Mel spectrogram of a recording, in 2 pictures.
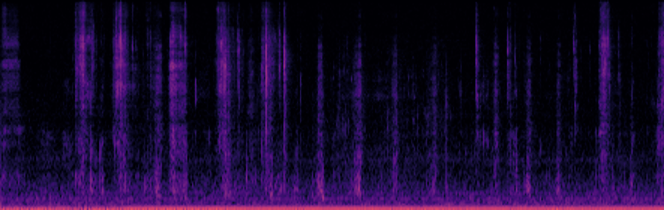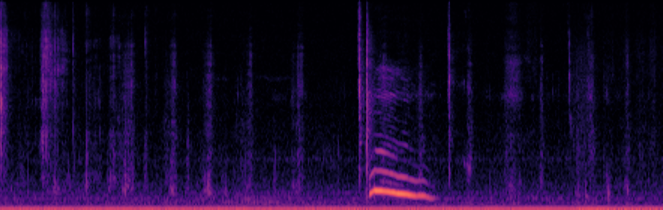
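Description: Close-up chewing of a crisp lettuce-leaf wrap filled with salad: a string of wet crunches, dense at first and thinning out. About fourteen seconds in, a short falling hum of the voice.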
